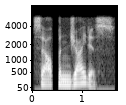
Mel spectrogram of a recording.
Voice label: "salpingitis", English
